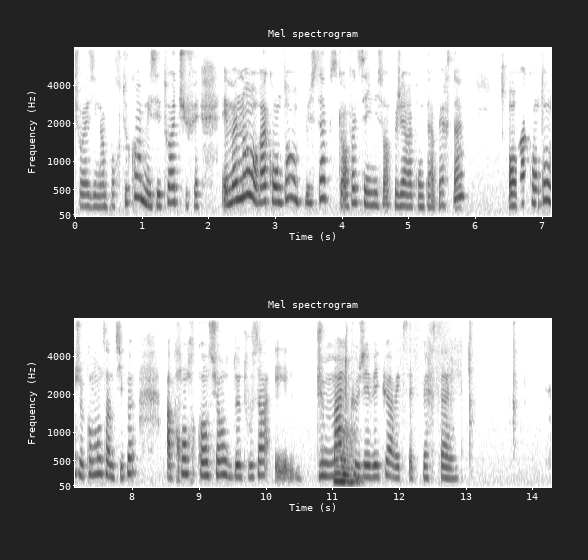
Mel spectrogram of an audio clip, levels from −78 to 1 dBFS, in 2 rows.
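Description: No faults are audible in the speech; it carries the expected marks of call microphone processing, with the lowest bass rolled off and nothing above 8 kHz.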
